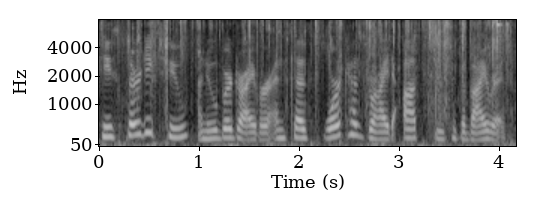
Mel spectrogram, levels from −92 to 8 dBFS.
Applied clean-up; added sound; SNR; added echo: none; Keys jangling; 5 dB; none.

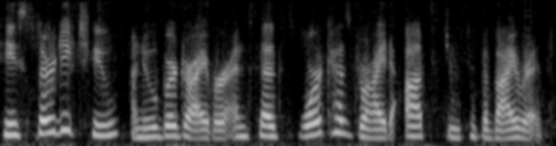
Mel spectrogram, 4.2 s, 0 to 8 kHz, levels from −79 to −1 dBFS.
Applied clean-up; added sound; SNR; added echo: neural separator model SepFormer DNS4.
